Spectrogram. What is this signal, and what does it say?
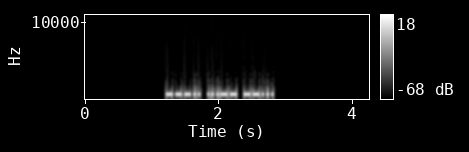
Morse code, heard as a keyed tone, about 34 wpm, 700 Hz. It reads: 837
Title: Numbers - 3-Digit 35wpm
